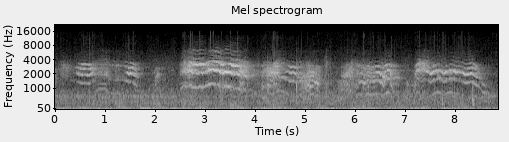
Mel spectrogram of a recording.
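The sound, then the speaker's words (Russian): Cats on house rooftops at night yowling and squalling at each other in a fight, with long, wavering, high-pitched wails that swell into harsh screeching bursts, loud and almost continuous throughout, with no talking. “Концерты кончаются отчаянной потасовкой между певцами.”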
